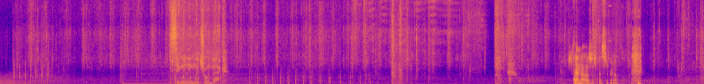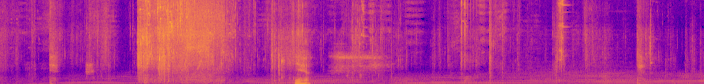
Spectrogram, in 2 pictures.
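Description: Footsteps run over grass and hard floors.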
